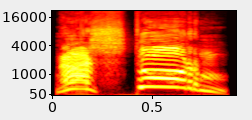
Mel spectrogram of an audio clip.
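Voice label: voice soviet infantry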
